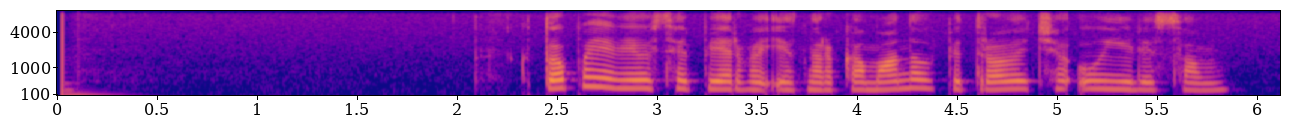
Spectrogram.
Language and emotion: Russian, neutral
